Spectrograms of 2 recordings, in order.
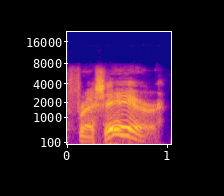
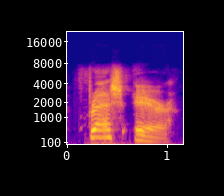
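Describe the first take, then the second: First: The pitch jumps high on the last word. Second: The pitch falls on the last word. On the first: "it's not way up like that" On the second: "we don't come down on it"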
